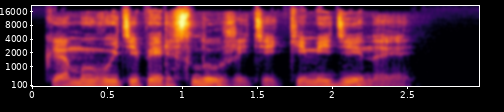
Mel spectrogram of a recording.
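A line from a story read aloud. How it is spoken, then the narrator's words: Mocking question. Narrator (Russian): насмешливо спросил у них Криол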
